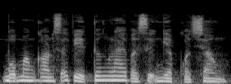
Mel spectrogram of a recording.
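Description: A woman voicing a father-in-law in a spoken story who speaks softly and coaxingly. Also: low-pitched, a little fast. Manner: hushed, coaxing. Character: older father-in-law, quietly persuasive.

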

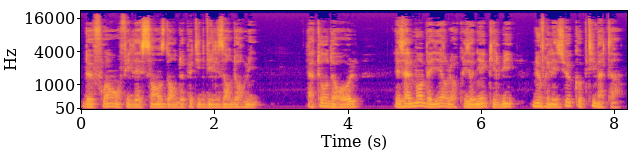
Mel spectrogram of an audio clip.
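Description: A man narrating a novel as an audiobook, in steady, measured storytelling. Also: fairly low pitch, breathy edge.

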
